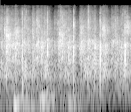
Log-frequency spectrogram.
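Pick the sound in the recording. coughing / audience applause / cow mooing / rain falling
audience applause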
